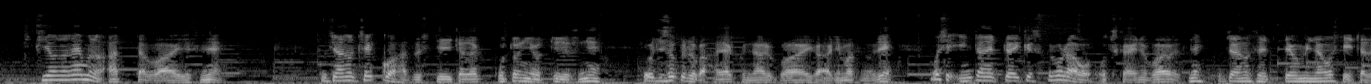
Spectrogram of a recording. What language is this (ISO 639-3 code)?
jpn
